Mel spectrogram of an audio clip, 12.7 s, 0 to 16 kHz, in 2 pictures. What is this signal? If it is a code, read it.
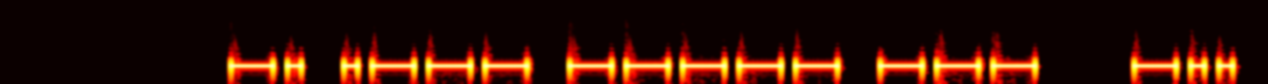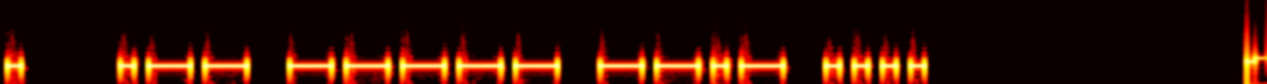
Morse code, heard as a keyed tone, about 17 wpm, 700 Hz. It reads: NJ0O DE W0QH
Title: USA Callsign DE Callsign - 4 Characters - 17wpm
